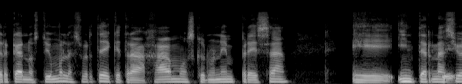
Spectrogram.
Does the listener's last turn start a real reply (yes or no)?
no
